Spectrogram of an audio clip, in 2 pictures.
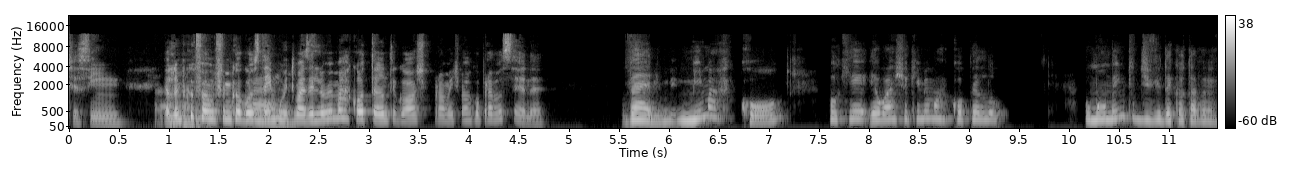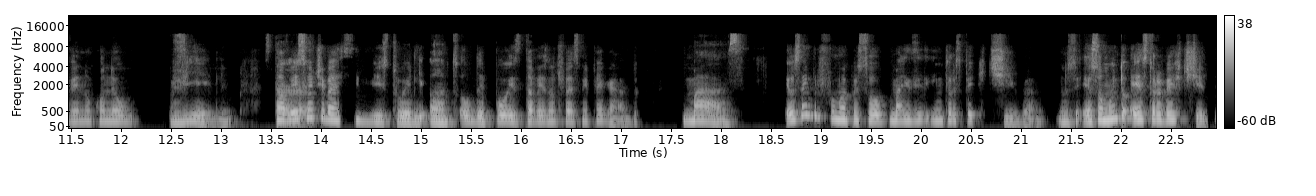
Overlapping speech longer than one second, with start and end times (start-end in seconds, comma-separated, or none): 0.9-2.3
